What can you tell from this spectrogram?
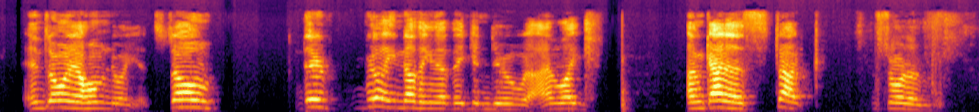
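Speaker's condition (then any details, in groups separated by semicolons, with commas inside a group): Cerebral palsy; mixed quadriplegia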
